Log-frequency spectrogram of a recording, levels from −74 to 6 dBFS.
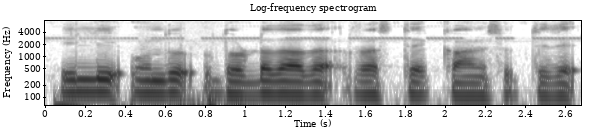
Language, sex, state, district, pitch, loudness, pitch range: Kannada, male, Karnataka, Koppal, 120 Hz, -17 LUFS, 115-130 Hz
